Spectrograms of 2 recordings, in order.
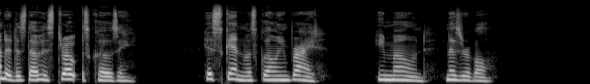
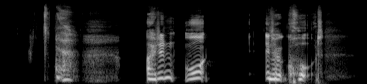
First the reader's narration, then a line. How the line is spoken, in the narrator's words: Gwyn gasped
